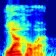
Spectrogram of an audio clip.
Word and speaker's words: Yahweh: Yahweh. The proper pronunciation of the name of Eloha, God as directed in his Torah teaching regarding his ha existence in our shalom.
